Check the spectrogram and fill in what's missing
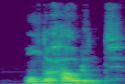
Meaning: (verb) present participle of onderhouden; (adjective) amusing, entertaining
- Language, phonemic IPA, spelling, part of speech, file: Dutch, /ˌɔn.dərˈɦɑu̯.dənt/, onderhoudend, verb / adjective, Nl-onderhoudend.ogg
